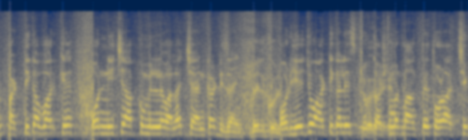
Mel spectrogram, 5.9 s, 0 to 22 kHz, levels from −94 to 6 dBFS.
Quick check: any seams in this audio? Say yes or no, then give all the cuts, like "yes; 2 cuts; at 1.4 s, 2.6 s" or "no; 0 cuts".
yes; 1 cut; at 4.5 s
